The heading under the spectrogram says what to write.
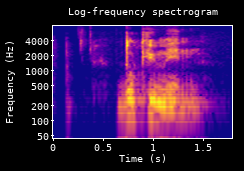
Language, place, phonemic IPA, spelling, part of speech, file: Occitan, Béarn, /duˈkymen/, document, noun, LL-Q14185 (oci)-document.wav
- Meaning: document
